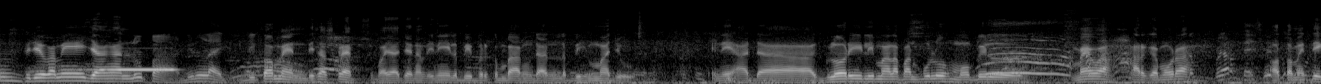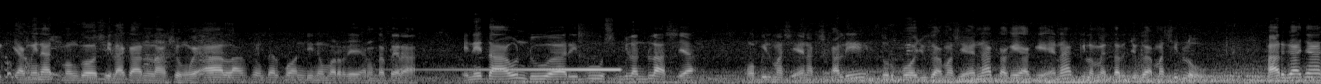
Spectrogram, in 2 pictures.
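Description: A microphone is hearing the loudspeaker it drives, and at 693 Hz the loop gain climbs past unity, producing loudspeaker feedback squeal. From 0.72 to 1.86 s a pure tone at that pitch swells within under half a second to a few decibels above the rest of the sound before it is cut. From 16.96 to 19.45 s the same 693 Hz tone returns, this time rising more slowly, over about two seconds, to a similar level.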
